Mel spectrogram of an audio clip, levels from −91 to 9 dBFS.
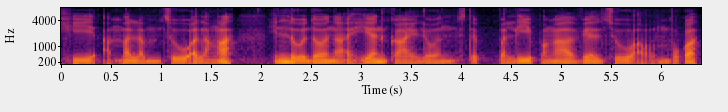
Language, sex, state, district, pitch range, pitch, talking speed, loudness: Mizo, male, Mizoram, Aizawl, 85-100 Hz, 90 Hz, 215 wpm, -22 LUFS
